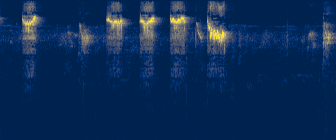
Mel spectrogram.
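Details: Rio-rio myna (jalak rio-rio) in full song, used to teach other songbirds, gives spaced high buzzy bursts with short whistled sweeps between them, over a faint low hum.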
